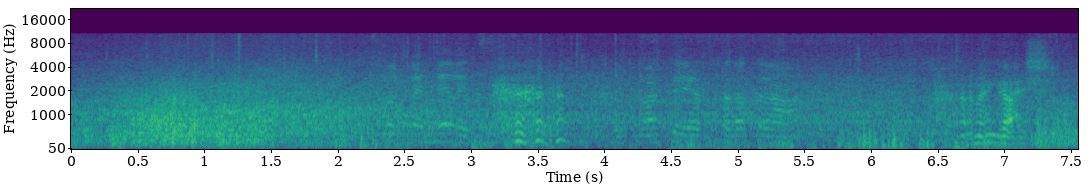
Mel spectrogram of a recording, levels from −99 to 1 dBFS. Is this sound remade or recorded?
remade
